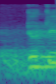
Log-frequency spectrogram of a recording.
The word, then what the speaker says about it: द्युति: वास्तविक शब्द ज्योति नहीं है, द्युति है। द्युति, द्युति, द्यु, द्यू द्यू, अगर इस शब्द का उच्चारण करना है तो हमें सुअर जैसा हमारा मुख ऐसा गोल करना पड़ेगा, सुअर जैसा।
